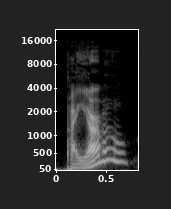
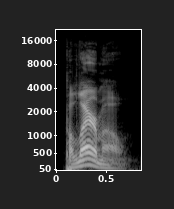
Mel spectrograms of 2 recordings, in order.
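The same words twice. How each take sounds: First: Tentative high-pitched "Palermo" mangled as pie-YAR-mo; unsure pronunciation. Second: Settled, lower "Palermo" with LAIR in the middle; corrected pronunciation. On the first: Reader stumbling on the name, unsure "Palermo" said pie-YAR-mo. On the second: Reader correcting the name, lower "Palermo" as puh-LAIR-mo. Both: Real, not acted. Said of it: "Is that how you say it".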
